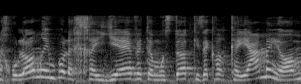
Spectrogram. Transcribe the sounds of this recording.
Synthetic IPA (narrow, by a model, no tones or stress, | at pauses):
naχnulo̞ːmʁimpo̞le̞χajevetamosd̪o̞t̚kizekvaʁkajamajo̞m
